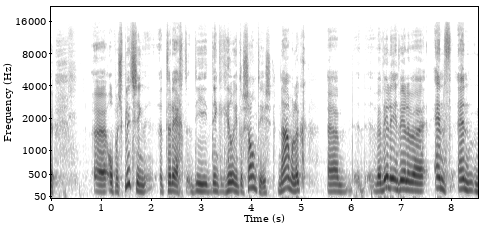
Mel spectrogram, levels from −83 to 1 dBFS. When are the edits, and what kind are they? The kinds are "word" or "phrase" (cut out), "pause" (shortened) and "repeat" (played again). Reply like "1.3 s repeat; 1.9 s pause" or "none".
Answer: 4.5 s pause; 6.9 s word; 7.6 s pause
